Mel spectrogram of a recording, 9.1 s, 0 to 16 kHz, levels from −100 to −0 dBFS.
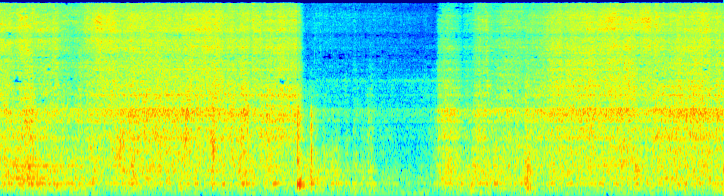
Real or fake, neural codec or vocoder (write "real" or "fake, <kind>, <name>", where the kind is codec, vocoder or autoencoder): real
